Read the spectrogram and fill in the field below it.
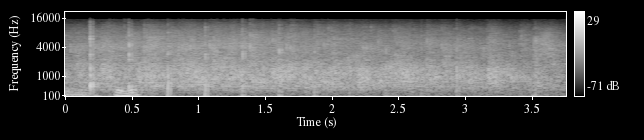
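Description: A church congregation breaks into loud, sustained applause, a dense wash of many hands clapping close by with a few sharper individual claps, steady for several seconds.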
